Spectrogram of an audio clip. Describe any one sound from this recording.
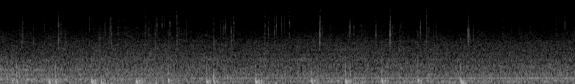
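Footsteps tap quickly on cobblestones.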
